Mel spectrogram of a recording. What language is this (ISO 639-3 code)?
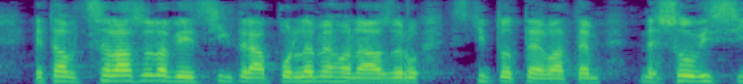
ces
